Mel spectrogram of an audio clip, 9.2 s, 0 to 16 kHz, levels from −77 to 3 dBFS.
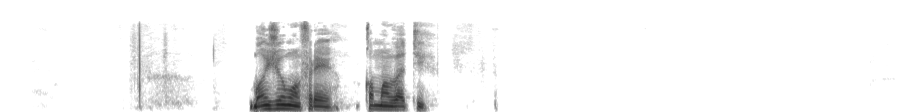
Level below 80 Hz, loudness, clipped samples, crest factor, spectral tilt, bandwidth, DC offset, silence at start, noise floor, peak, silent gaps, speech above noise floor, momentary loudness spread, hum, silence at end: -52 dBFS; -15 LUFS; under 0.1%; 18 dB; -6 dB/octave; 8 kHz; under 0.1%; 2.5 s; -88 dBFS; -2 dBFS; none; 74 dB; 22 LU; none; 4.95 s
